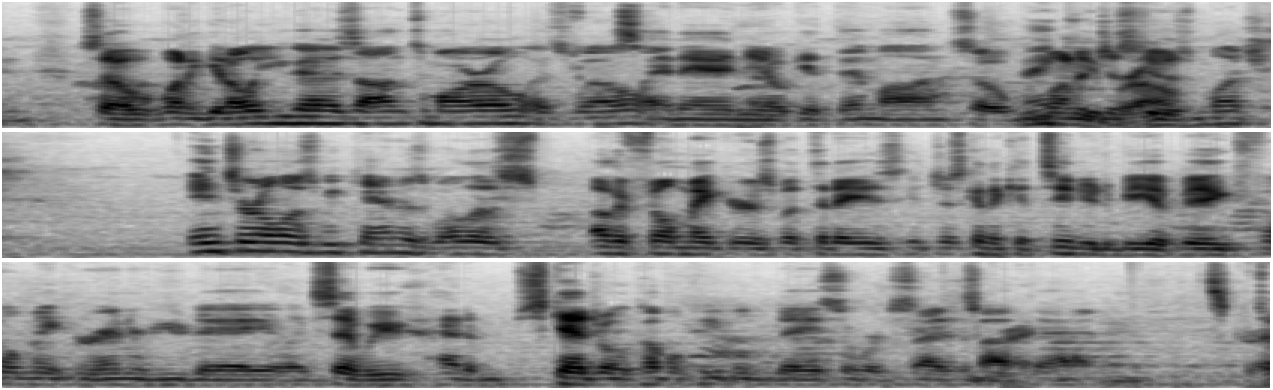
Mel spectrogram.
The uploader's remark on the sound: Day 3 continues with more great interviews at the Sunscreen Film Festival!! Pinellas County, FL.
